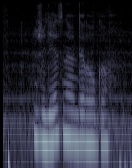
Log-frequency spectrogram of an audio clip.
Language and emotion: Russian, neutral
